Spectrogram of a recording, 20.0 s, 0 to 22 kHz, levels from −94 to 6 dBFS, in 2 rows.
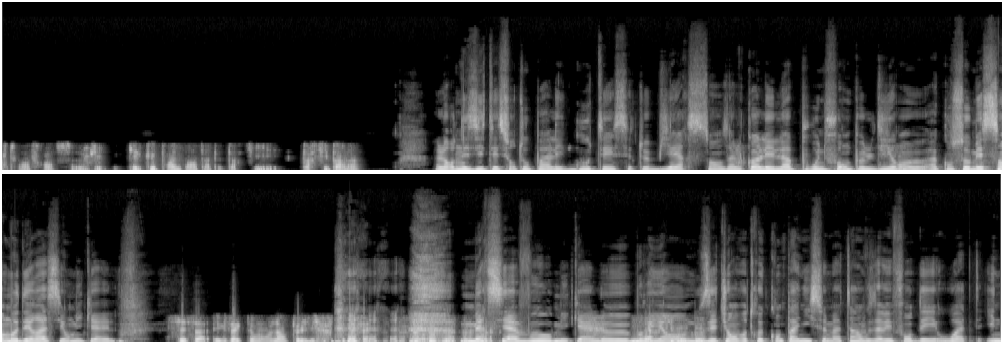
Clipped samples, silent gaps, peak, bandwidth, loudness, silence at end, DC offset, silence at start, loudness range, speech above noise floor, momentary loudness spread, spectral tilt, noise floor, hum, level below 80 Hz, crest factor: under 0.1%; none; 0 dBFS; 15.5 kHz; -17 LUFS; 0 s; under 0.1%; 0 s; 9 LU; 32 dB; 16 LU; -5 dB/octave; -48 dBFS; none; -48 dBFS; 16 dB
